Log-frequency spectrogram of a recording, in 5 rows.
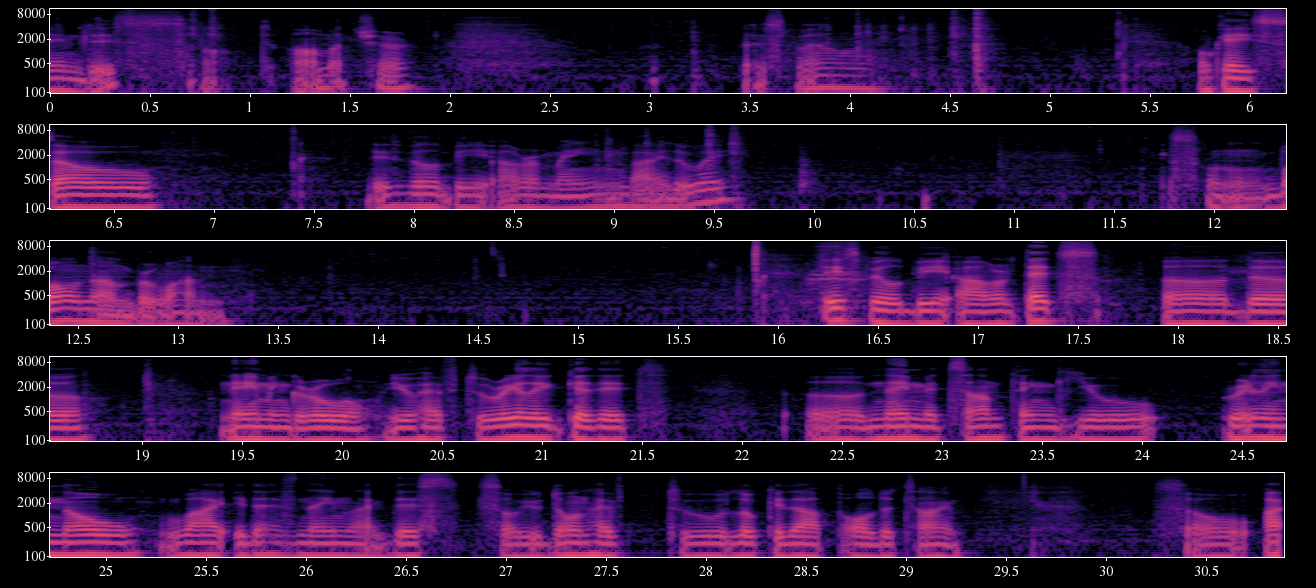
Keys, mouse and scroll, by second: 12.6 Tab.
